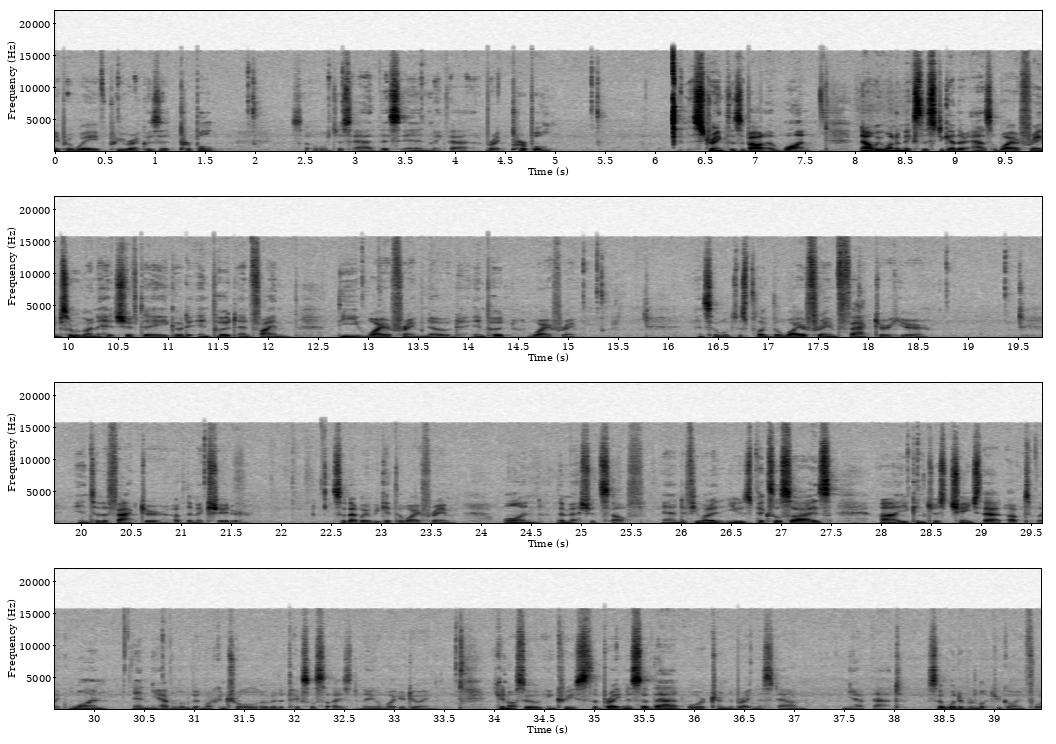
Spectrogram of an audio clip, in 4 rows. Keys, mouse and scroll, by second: 0.6-2.5 drag, 2.8 click, 10.5 shift+a, 13.0 shift+a, 17.4 middle click, 18.8 click, 20.1-21.8 drag, 22.7-23.4 scroll up 3, 23.4 scroll down 2, 24.1-25.2 scroll down 1, 27.2 click, 28.3-29.9 drag, 30.7-33.7 drag, 34.6-39.4 drag.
